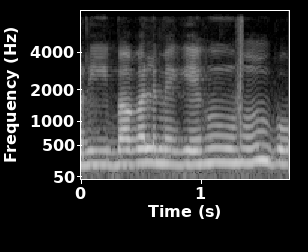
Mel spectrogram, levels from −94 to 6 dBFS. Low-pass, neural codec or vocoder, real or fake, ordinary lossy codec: 7.2 kHz; none; real; none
